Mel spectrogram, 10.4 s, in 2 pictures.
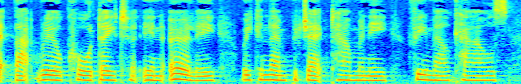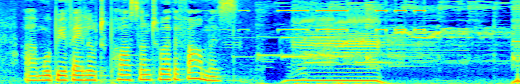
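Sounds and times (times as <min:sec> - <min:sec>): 
speech: 0:00.0 - 0:08.5
mobile phone text alerts in Ethiopia: 0:07.5 - 0:09.7
mobile phone ringtones in Ethiopia: 0:07.6 - 0:10.4.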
